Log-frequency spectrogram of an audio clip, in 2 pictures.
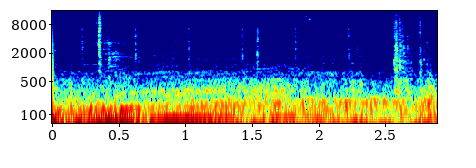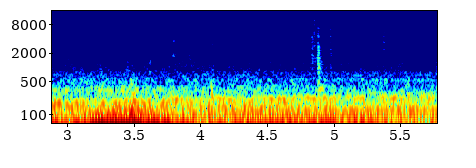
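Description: Steady low rumble inside a car driven by a gym teacher, taking a pupil to a handball hall as the rain picks up, with a constant engine and road drone and a few brief clicks and ticks scattered over it, no voices.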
